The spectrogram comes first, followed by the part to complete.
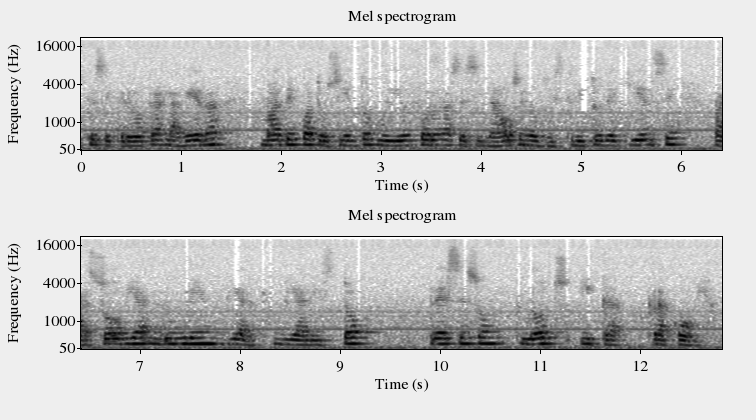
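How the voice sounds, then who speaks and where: Casting: woman reader, low warm voice, steady nonfiction delivery with small slips, echoey room. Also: slight background noise. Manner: steady, with some stumbles and self-corrections. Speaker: audiobook reader. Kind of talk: reading a nonfiction book aloud.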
